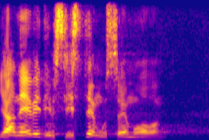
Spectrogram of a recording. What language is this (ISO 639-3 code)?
srp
